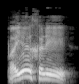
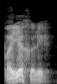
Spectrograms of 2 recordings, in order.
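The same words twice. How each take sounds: First: High, loud call to set off; shout. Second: Restrained echo of the cry; reply at an ordinary pitch, without shouting; answering call. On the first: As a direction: call it out to the next plane. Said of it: "крикнула Алиса". (звонкий крик лётчику) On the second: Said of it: "отозвался Гарик". (сдержанный ответный возглас) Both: A narrator's reading.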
